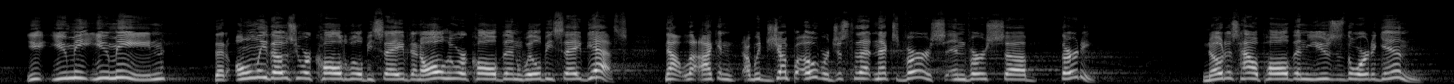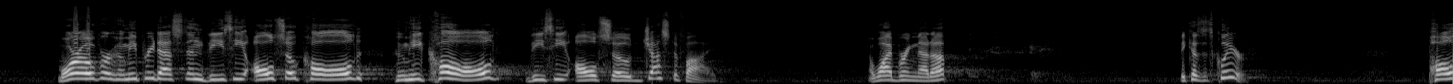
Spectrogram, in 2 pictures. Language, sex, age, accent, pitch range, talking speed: English, male, 40-59, American, 215-265 Hz, 150 wpm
